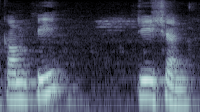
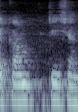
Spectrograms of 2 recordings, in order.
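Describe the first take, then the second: First: competition slowly, with pauses between parts; syllable by syllable. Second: Said in the usual way. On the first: Shown as a demonstration. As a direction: break competition into pieces for learners. Teacher splits word into parts. (Competition को धीरे-धीरे तोड़कर)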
